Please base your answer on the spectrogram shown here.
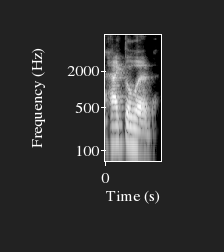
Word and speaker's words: HackTheLib: um prizes for for is it hack the lib or hack the live I wasn't sure how to pronounce it yep hack the lib hack the lib so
